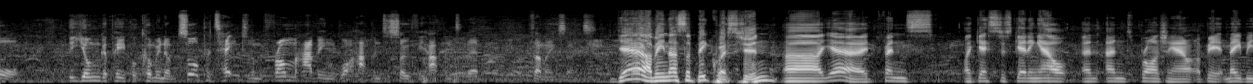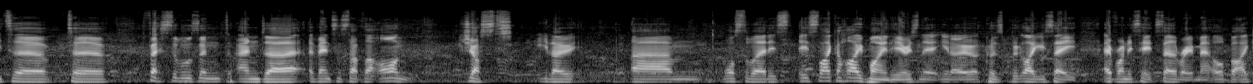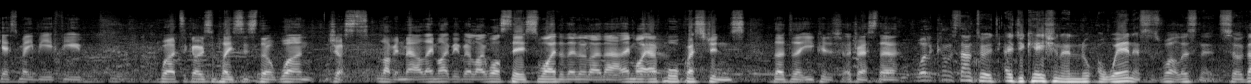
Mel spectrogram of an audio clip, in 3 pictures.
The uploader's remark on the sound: From our 'Live from Bloodstock 2023' series.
